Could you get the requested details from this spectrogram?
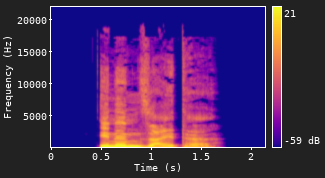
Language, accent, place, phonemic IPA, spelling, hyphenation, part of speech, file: German, Germany, Berlin, /ˈɪnənˌzaɪ̯tə/, Innenseite, In‧nen‧sei‧te, noun, De-Innenseite.ogg
- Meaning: inner side, inner surface, inside, interior, inside page (printing), wrong side (WS, e.g., knitting)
